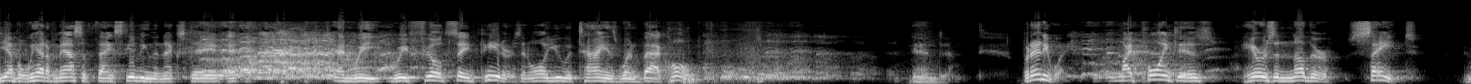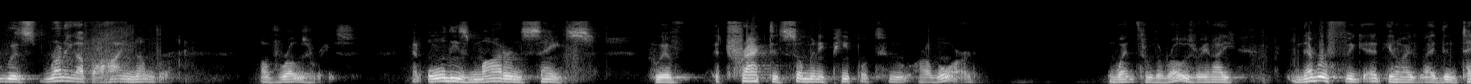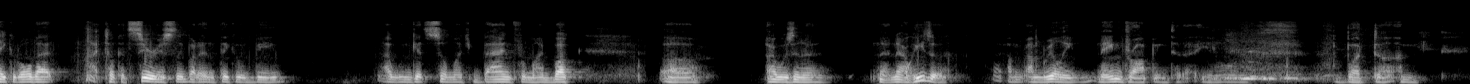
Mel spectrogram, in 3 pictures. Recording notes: This podcast was recorded live during an Evening of Recollection in October 2016.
